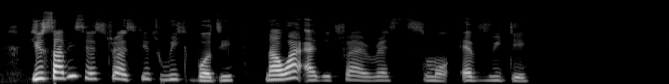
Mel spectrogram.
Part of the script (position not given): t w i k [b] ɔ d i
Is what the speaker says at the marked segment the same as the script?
yes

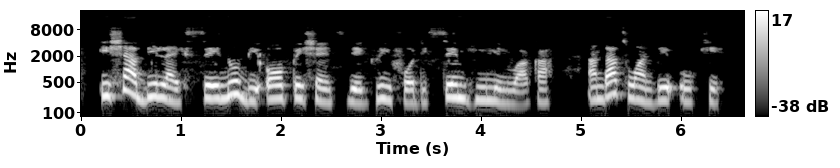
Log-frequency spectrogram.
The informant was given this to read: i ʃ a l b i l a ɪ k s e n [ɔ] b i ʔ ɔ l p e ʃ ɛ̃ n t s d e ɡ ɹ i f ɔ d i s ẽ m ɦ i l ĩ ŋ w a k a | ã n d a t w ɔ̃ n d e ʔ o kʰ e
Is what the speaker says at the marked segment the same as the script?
no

